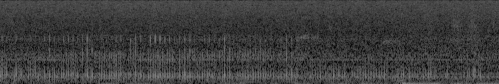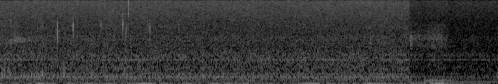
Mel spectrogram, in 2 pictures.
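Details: A kitten purrs while asleep on its owner's lap as it is stroked: a steady, rumbling purr runs unbroken for about nine seconds, with faint rustling, before it fades.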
